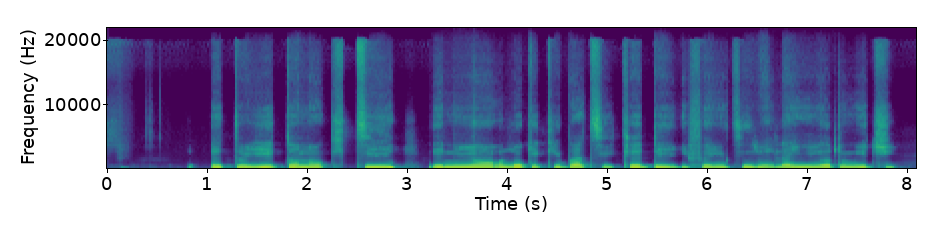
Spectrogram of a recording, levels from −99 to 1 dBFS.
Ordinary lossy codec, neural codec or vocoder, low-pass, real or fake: none; autoencoder, 48 kHz, 32 numbers a frame, DAC-VAE, trained on Japanese speech; none; fake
